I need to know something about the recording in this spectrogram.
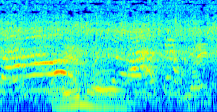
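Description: Several voices talking over each other, children's high-pitched chatter among them, with a lower voice speaking briefly in the middle.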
